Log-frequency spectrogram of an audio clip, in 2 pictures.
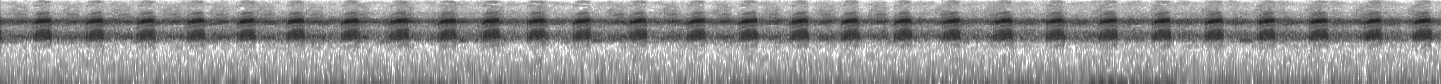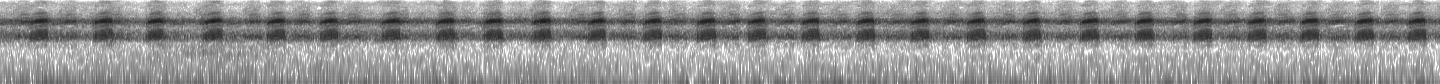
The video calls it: Sounds Of Frogs Croaking Nature Sounds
